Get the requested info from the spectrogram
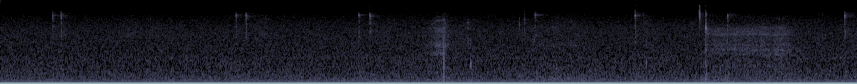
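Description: Computer mouse clicks, faint and scattered at irregular intervals, over a steady low electrical hum.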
